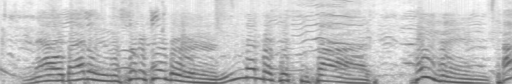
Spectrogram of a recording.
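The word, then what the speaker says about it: Haviin: so it's two i's and uh but it's pronounced Haven as she hits the ball over and it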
